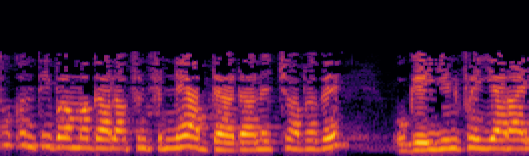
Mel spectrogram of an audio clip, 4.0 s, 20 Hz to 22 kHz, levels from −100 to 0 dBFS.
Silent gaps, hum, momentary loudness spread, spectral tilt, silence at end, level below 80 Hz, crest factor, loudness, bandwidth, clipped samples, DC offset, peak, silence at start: none; none; 8 LU; -4 dB/octave; 0 s; -74 dBFS; 14 dB; -22 LUFS; 5.8 kHz; under 0.1%; under 0.1%; -8 dBFS; 0 s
